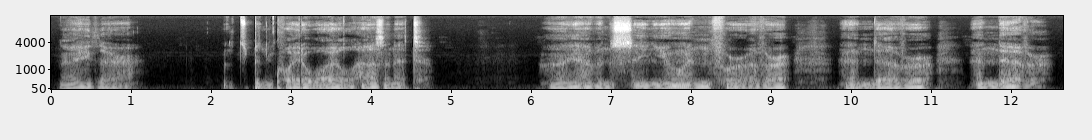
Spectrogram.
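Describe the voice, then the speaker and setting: In a put-on character voice, a man speaks with a very deep, low pitch and a theatrical tone. His delivery is very slow and monotone, with long, frequent pauses. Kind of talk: ASMR roleplay. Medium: virtual streamer. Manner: slow, possessive, theatrical.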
